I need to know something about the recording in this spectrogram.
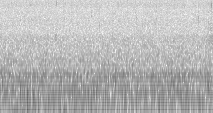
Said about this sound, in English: we're looking at this water entirely self organizing, entirely self purifying. This little river pulses from head to toe two or three times a day with entirely new content.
